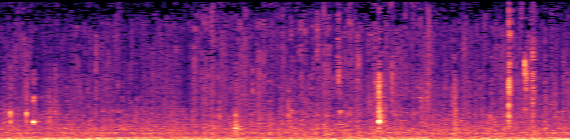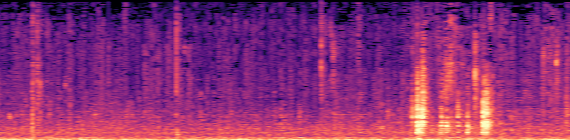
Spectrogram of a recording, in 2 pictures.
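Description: Nuggets deep-frying in hot oil in a kadai: a steady crackling sizzle with scattered pops. A short burst of louder crackling comes about ten seconds in.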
